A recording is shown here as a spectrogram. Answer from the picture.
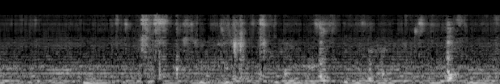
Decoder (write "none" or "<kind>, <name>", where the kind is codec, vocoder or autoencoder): vocoder, BigVGAN v2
